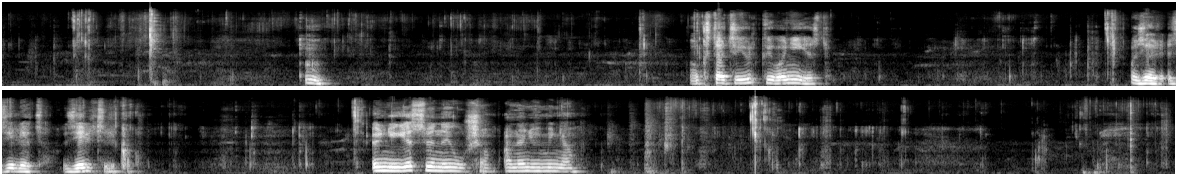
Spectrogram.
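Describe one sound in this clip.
A woman chews and smacks food close to a microphone.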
